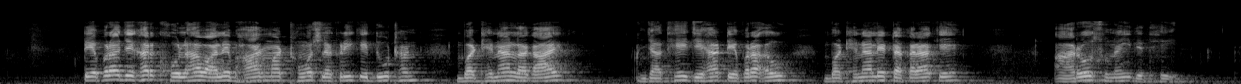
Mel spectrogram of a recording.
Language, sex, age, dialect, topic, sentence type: Chhattisgarhi, male, 18-24, Western/Budati/Khatahi, agriculture, statement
